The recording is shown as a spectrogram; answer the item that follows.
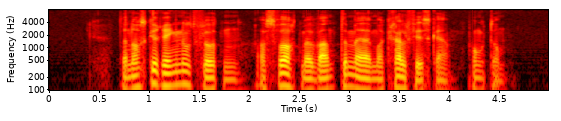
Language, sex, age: Norwegian, male, 20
